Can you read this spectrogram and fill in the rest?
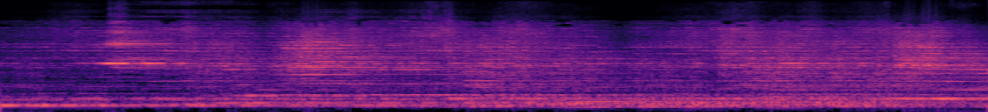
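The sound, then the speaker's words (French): A metal structure fitted with springs of different diameters and lengths, struck by an operator with sticks, producing a continuous metallic drone with shimmering, screeching swells every second or two, reverberant and fairly loud, with no voices. “Ce son est produit par une sorte de structure métallique équipée de ressorts de différents diamètres et de différentes longueurs qu'un opérateur titille avec des baguettes”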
